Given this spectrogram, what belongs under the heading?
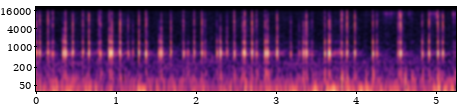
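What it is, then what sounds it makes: Cardboard hardcover notebook. Long red nails rapidly tap and scratch the cover of a teal, spiral-bound cardboard hardcover notebook. The steady stream of short, dry clicks has a hollow knock centered near 600 Hz. A faint scratchy hiss runs between the taps.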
